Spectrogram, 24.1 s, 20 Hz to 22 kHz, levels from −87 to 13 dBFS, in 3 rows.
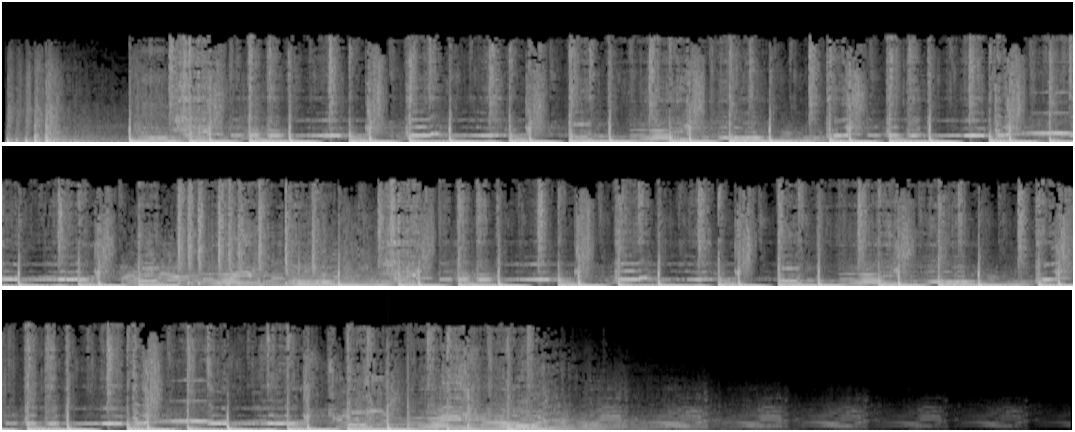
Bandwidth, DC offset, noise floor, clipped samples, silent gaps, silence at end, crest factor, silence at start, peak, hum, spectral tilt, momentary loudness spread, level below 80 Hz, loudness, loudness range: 17 kHz; under 0.1%; -56 dBFS; under 0.1%; none; 2.85 s; 10 dB; 0.05 s; 0 dBFS; none; -5 dB/octave; 3 LU; -14 dBFS; -13 LUFS; 2 LU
